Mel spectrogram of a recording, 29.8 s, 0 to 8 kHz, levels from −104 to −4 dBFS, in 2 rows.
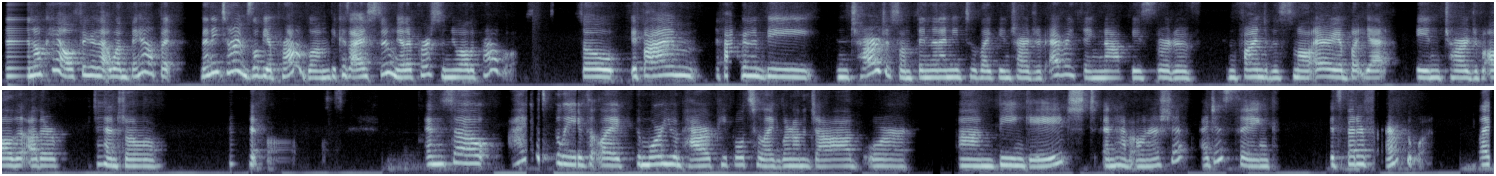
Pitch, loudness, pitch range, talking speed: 215 Hz, -28 LUFS, 200-245 Hz, 200 wpm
